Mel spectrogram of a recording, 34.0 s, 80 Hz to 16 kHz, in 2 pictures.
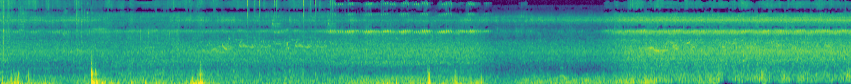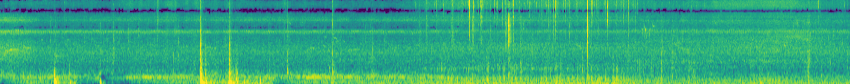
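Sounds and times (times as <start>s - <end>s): insects trilling: 0.0s - 34.0s
soft knocks: 21.0s - 21.9s.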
